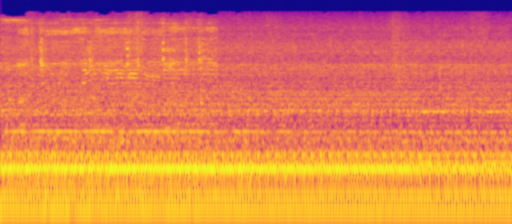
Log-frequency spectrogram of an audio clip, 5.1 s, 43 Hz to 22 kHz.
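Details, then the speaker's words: 2007 Chevy Impala (9th gen), driver-side heat door actuator just replaced, engine running, heat switched on and off: only the steady engine hum and blower, no clicking from the actuator. Quiet actuator, working. "put the heat on on the on the driver's side turn the heat off no noise baby that's what I'm talking about"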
